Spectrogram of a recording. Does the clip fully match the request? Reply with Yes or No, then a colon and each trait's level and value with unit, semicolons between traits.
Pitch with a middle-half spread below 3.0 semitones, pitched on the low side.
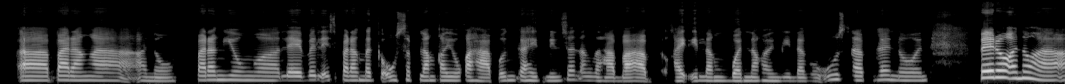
No: narrow, 2.6 semitones; medium, 185 Hz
